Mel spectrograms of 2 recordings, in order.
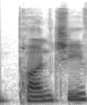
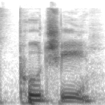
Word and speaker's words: Pucci: so many different ways a lot of people call me punchy for some reason because I don't know why because there's no end but it's Pucci you can use tulle but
